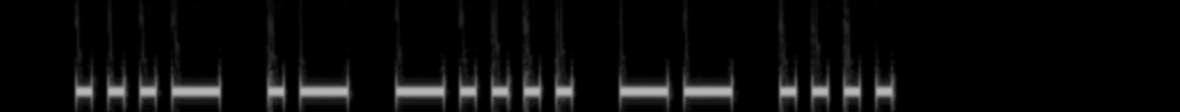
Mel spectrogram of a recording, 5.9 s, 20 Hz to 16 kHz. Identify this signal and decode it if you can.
Morse code, heard as a keyed tone, about 15 wpm, 700 Hz. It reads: VA6MH
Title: DXCC-100 Call Signs - 5 Characters - Repeated 3x - 15wpm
